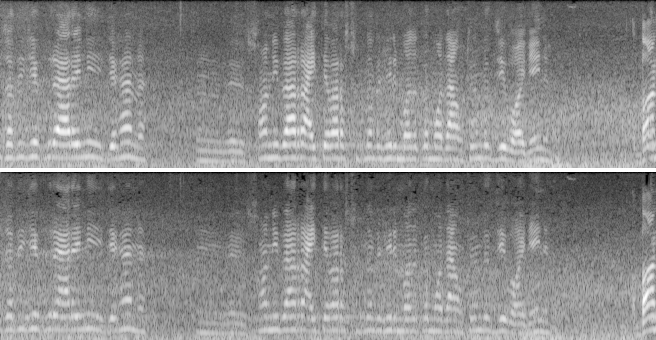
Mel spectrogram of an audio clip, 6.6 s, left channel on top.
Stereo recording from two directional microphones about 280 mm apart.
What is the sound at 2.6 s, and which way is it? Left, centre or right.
Speech, centre.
